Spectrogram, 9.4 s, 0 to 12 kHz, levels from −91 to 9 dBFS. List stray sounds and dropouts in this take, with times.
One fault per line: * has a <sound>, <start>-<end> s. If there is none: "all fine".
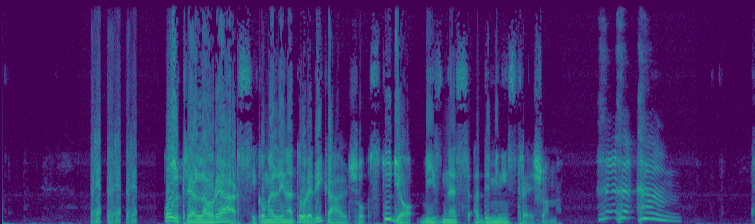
* has a laugh, 1.1-1.7 s
* has a throat clearing, 7.4-8.5 s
